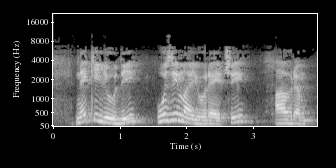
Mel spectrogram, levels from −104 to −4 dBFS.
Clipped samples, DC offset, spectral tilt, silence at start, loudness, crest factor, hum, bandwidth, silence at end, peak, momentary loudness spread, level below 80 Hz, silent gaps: under 0.1%; under 0.1%; -5 dB/octave; 0 s; -19 LUFS; 16 dB; none; 9.6 kHz; 0.05 s; -4 dBFS; 10 LU; -62 dBFS; none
